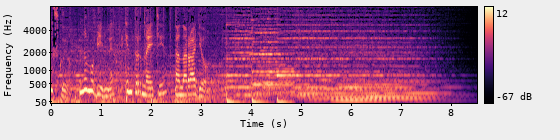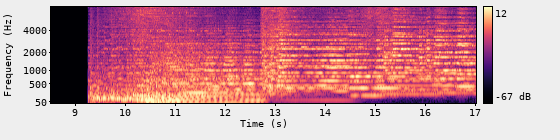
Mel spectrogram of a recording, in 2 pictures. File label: SBS News in Ukrainian; The latest news from Australia and Ukraine, and from rest of the world.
